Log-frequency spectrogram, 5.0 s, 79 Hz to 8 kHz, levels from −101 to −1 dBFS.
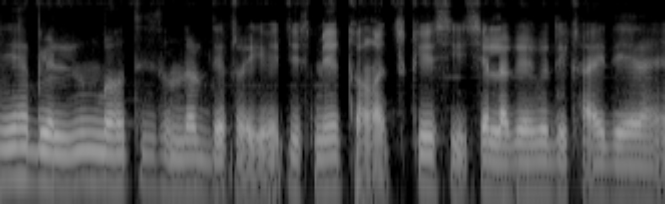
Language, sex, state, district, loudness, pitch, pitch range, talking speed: Hindi, male, Uttar Pradesh, Hamirpur, -47 LUFS, 115 Hz, 105-125 Hz, 215 wpm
